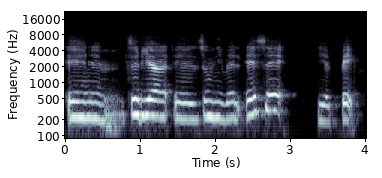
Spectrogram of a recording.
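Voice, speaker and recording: A woman's voice: fairly high pitch, takes it slowly. A young woman, a student giving hesitant answers over dull lo-fi audio.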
